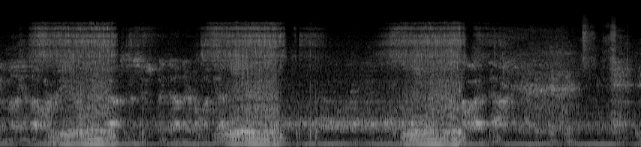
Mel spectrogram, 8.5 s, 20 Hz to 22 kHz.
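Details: Rough, snuffly snores at about 25 breaths a minute over a steady background hum, from a sleeping puppy: dog snoring.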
